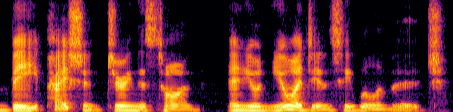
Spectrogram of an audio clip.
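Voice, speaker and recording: Female spiritual reader and teacher, unhurried and reflective, mid pitch, close dry sound. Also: animated, vocal fry, dry recording. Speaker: spiritual study teacher reading aloud and commenting. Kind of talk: reflective spiritual reading with informal commentary.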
